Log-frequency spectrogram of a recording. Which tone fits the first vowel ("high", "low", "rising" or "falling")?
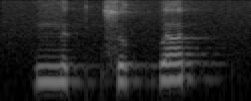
rising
